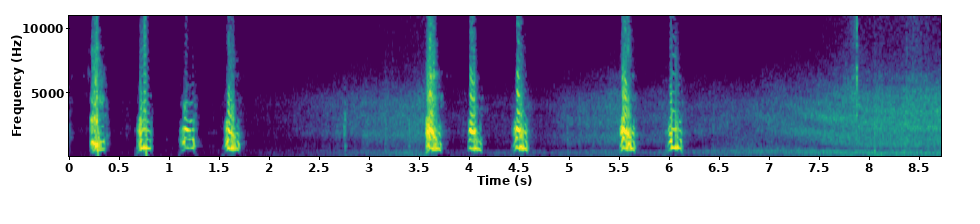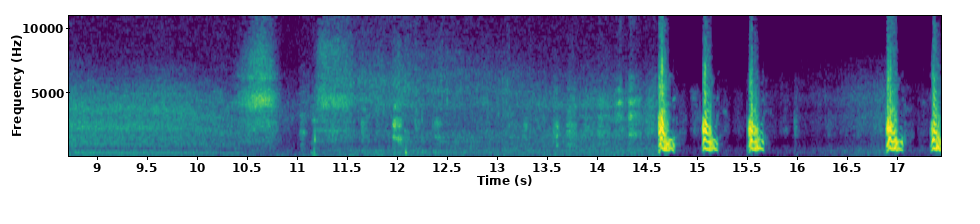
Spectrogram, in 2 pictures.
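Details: Barking dog at the beach in Busselton during a digging game: clusters of short loud barks at the start, middle and end, separated by a long stretch of steady surf-like hiss.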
